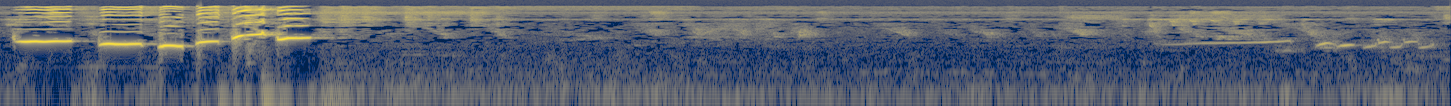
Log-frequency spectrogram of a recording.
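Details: Female white-rumped shama calling to stir males into singing: a quick series of clear whistled notes, falling then rising, in the first two seconds, then quiet with faint low rustling and a few soft distant chirps.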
